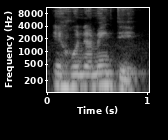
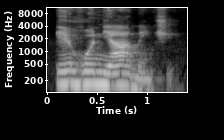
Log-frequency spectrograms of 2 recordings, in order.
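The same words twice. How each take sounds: First: The stress is on the last syllable. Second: The stress is on the third-to-last syllable. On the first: "E se ela fosse oxítona" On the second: "Se ela fosse pela proparoxítona"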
